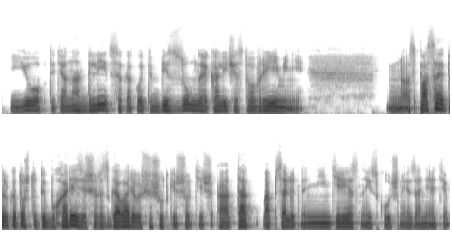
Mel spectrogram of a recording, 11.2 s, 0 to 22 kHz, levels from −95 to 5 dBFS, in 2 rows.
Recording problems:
muffled; very; fading above 2.5 kHz

